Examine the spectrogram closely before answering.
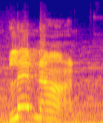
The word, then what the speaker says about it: Lebanon: Lebanon. 2 syllables, baby. 2 syllables.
